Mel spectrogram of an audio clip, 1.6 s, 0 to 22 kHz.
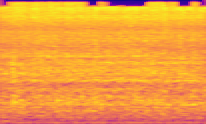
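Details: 2007 Honda Odyssey idling with a fast, dry ticking rattle; owner first suspected the timing belt tensioner, but replacing it didn't help. Removing the serpentine belt silenced it, and spinning the belt-driven parts traced it to a worn alternator bearing.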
